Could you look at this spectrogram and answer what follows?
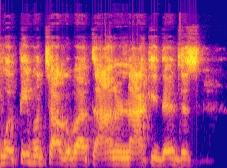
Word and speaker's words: Anunnaki: And I don't know how to pronounce this word. Is it Anukai? Anukai? Anunnaki.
